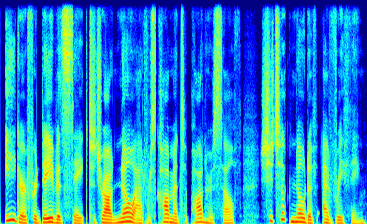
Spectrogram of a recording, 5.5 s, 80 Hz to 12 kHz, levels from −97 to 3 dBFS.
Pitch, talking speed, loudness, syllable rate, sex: 185 Hz, 175 wpm, -19 LUFS, 5.2 syllables/s, female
